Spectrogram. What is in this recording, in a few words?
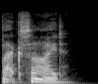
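"backside", British English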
